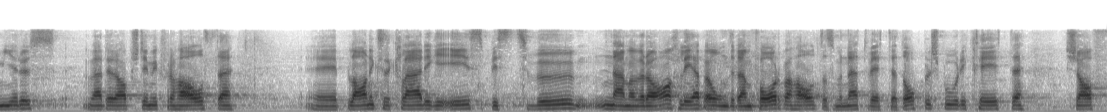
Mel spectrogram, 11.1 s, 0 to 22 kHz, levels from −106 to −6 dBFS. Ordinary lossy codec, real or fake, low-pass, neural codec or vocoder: none; real; 7.2 kHz; none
